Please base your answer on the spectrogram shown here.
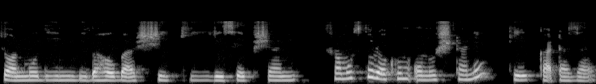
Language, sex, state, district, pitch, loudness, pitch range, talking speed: Bengali, female, West Bengal, Jhargram, 195 Hz, -18 LUFS, 190-225 Hz, 100 wpm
